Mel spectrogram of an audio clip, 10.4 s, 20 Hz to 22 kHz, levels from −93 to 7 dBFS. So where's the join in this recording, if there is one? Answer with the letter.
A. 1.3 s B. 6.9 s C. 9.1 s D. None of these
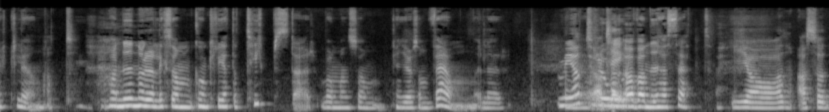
D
